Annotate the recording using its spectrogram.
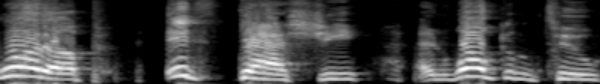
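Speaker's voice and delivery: high, loud, drawn-out scream, show stretched out. After warning listeners to turn their volumes down, do a screamed Dashy impression. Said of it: "I'm gonna scream and someone's gonna think".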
